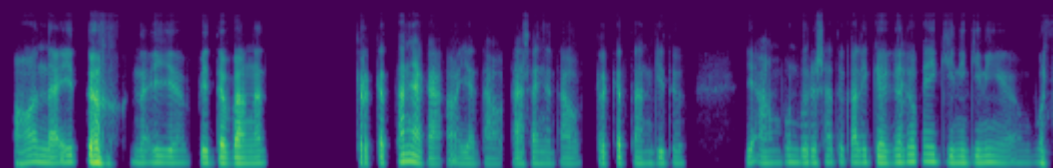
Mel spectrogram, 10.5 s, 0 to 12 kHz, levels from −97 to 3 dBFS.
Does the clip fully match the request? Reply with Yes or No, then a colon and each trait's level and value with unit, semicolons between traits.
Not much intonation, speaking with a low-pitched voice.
Yes: narrow, 1.9 semitones; low, 125 Hz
